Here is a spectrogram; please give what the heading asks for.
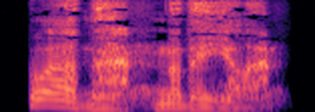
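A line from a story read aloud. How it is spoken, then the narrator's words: Sigh. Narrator (Russian): вздохнул он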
